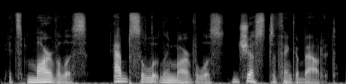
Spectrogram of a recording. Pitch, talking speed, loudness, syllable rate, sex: 95 Hz, 140 wpm, -20 LUFS, 6.0 syllables/s, male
